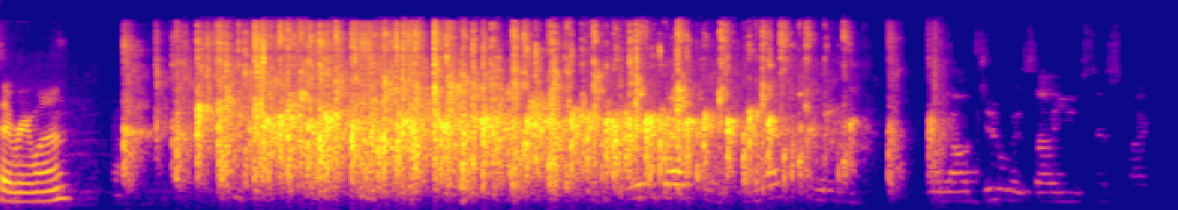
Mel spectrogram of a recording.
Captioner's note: applause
